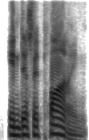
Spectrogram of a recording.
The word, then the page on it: indiscipline: American English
